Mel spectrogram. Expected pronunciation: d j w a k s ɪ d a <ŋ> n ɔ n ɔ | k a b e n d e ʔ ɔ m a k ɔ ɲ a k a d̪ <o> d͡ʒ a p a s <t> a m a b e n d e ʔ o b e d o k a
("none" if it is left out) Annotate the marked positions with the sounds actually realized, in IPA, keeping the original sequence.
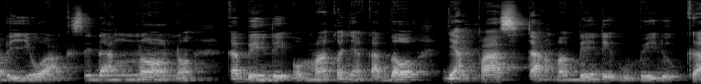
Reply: ŋ, ɔ, t

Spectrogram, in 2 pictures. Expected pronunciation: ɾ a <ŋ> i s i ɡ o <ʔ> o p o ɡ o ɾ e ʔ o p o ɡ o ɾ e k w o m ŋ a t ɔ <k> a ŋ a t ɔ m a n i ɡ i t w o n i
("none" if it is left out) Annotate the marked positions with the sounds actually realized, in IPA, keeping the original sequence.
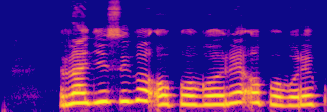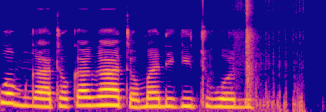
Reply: ɲ, ʔ, k

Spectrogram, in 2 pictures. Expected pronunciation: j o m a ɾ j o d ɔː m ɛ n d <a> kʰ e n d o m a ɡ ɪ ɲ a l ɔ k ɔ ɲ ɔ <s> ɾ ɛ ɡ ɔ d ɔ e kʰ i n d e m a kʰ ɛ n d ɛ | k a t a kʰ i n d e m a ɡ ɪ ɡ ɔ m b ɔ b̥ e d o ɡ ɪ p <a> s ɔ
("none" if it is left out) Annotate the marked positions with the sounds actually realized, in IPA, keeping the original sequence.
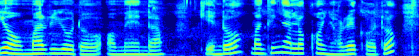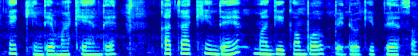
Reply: a, none, ɛ

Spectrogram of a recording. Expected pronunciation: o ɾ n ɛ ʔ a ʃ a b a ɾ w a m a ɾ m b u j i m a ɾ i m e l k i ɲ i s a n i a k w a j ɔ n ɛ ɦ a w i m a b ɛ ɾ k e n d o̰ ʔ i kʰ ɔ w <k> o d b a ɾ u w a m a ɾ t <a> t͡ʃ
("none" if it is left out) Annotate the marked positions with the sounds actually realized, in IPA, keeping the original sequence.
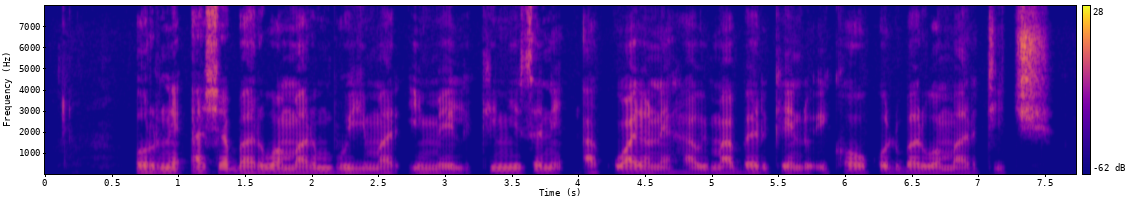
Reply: k, i

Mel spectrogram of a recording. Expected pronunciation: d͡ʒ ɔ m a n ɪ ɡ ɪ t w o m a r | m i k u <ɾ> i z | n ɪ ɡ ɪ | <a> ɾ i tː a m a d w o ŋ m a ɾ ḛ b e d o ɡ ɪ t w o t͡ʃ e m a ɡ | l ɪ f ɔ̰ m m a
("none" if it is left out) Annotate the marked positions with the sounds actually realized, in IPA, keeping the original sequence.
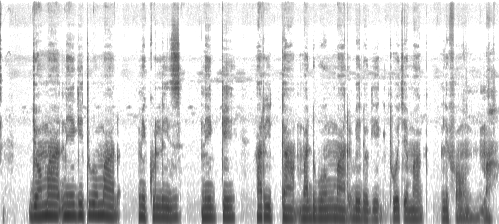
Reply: l, a

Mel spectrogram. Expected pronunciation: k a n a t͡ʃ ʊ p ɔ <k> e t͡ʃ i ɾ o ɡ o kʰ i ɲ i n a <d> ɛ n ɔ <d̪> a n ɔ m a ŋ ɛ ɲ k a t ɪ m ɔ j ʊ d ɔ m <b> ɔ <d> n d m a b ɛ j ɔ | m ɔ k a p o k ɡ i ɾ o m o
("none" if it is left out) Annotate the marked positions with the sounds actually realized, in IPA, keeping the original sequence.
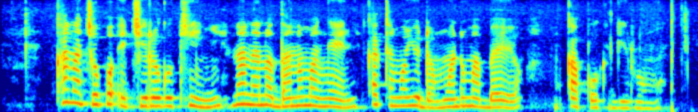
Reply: ʔ, n, d̪, w, none

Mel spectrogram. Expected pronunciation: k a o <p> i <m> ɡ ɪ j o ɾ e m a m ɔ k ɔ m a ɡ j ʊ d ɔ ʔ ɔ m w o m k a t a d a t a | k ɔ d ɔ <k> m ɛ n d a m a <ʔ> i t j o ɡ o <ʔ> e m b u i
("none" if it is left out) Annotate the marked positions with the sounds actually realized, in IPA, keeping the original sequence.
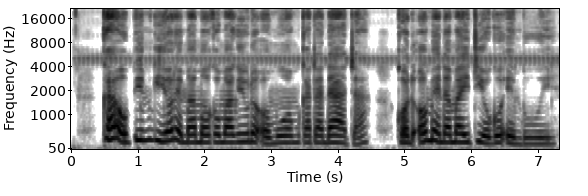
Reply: p, m, none, none, ʔ

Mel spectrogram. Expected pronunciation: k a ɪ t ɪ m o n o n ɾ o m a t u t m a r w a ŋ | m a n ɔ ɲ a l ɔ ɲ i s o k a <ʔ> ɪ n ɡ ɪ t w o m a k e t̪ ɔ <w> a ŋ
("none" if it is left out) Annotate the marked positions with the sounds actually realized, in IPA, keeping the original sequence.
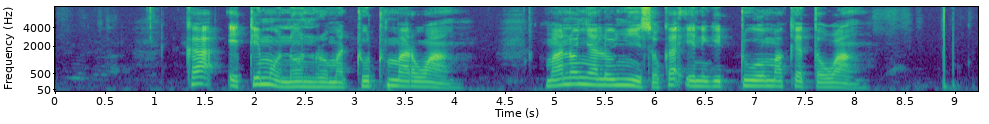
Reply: ʔ, w

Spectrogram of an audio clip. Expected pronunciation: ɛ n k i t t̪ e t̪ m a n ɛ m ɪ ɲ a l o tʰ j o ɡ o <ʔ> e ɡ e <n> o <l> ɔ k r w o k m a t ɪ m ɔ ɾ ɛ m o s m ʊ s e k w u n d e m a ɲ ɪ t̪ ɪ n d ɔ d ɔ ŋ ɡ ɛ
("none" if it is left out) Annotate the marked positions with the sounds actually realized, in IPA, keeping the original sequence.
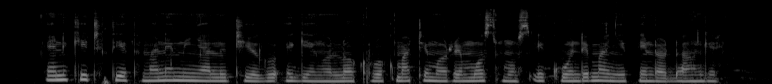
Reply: ʔ, ŋ, l

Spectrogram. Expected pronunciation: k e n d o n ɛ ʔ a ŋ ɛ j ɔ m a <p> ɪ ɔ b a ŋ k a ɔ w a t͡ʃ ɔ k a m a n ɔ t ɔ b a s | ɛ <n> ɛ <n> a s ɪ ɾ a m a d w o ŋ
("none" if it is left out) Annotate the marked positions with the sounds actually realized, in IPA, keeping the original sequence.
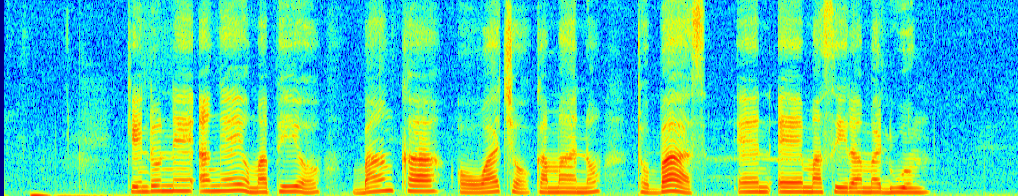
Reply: p, n, m

